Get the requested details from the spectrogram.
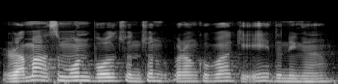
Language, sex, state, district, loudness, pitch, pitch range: Garo, male, Meghalaya, South Garo Hills, -18 LUFS, 160 Hz, 145-170 Hz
